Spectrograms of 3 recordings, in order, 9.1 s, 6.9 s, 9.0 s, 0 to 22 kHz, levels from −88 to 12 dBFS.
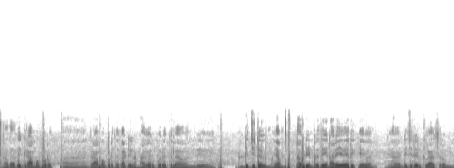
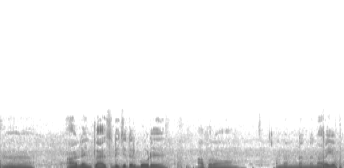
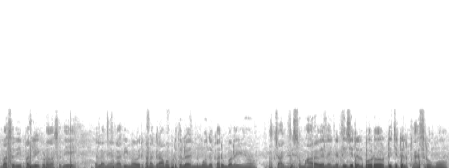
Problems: background sounds at intervals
